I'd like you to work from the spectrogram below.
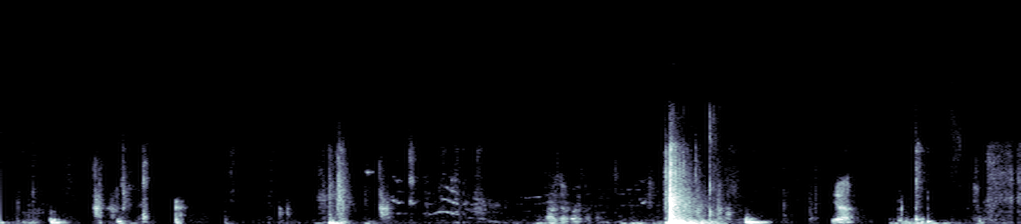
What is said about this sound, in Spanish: ¿Me das un momentito que le voy a abrir a mi gato?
